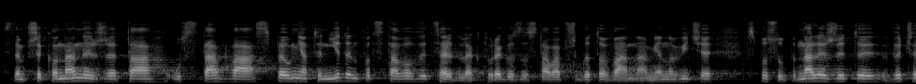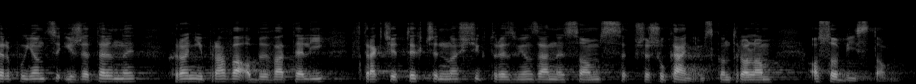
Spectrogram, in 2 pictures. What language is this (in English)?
Polish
